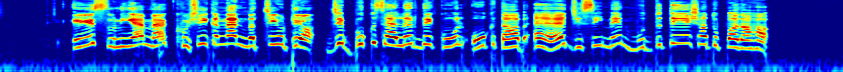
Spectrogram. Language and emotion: Dogri, happy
